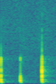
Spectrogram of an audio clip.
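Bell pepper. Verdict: Fresh.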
